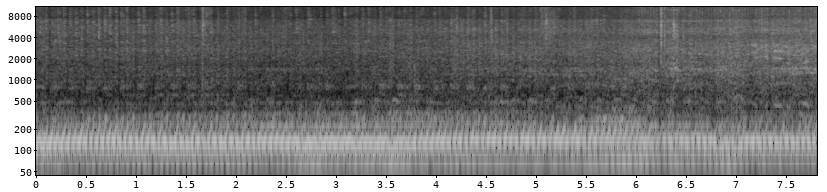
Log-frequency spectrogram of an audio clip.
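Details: 1997 Pontiac Grand Prix GTP two-door coupe, recently bought, low on gas, catalytic converter removed: loud, deep, steady idle with even exhaust pulse, no misses or knocks; running great.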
